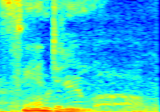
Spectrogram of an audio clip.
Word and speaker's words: Saint Denis: Goob streaming, Chapter 6, Saint Denis, pronounced Saint Denis.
